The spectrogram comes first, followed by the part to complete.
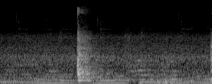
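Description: A single sharp click about a second in, from a small part or tool handled at a workbench, over steady background music.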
